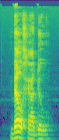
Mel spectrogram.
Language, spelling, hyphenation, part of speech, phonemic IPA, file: Dutch, Belgrado, Bel‧gra‧do, proper noun, /ˈbɛl.ɣraːˌdoː/, Nl-Belgrado.ogg
- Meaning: Belgrade (the capital city of Serbia)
